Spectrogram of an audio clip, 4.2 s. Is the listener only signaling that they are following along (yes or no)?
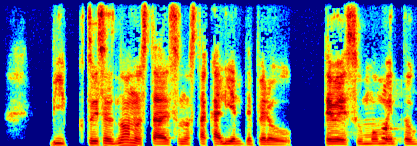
yes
